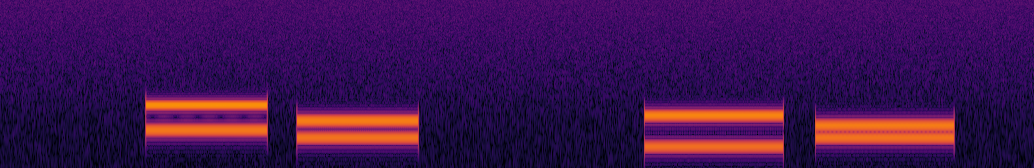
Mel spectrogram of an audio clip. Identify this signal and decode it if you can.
Aircraft SELCAL, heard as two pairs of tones. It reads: KR-HM EP-HL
